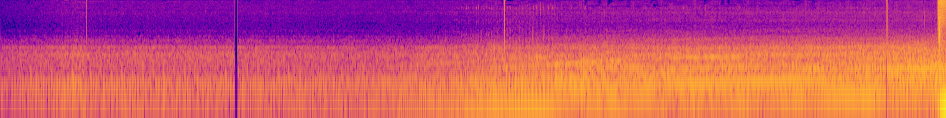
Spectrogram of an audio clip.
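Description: Sportbike engine accelerating, its pitch rising smoothly and getting louder through the second half.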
